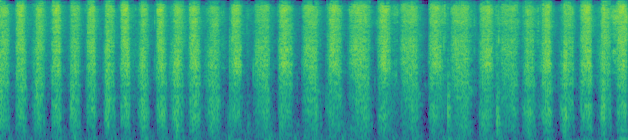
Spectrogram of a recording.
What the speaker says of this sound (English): I've also got a sanding block and just gave this a bit of a rub just to help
